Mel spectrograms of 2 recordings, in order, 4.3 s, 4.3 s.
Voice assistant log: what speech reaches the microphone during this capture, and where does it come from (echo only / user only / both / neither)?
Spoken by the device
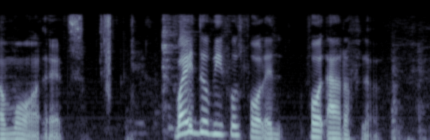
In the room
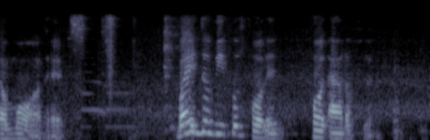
echo only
